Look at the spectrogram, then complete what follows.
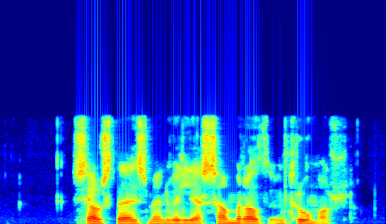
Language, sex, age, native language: Icelandic, male, 30-39, Icelandic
